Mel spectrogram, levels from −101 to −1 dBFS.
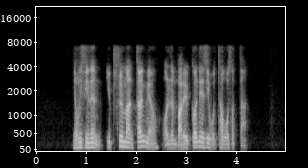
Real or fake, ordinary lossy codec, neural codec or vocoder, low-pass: fake; Opus, 64 kbps; codec, 16 kHz, 1.1 kbps, Voila-Tokenizer; 7.2 kHz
